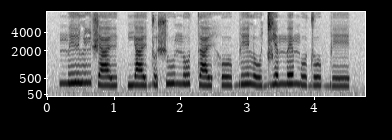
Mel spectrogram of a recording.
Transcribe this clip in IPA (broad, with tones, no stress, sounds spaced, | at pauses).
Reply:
m e˦ ɪ̯ l ĩ˦ ʃ a˨ ɪ̯ | j a˨ ɪ̯ d o̰˦˨ ʃ u˦ n o˦ t a˨ ɪ̯ h o˨ ʊ̯ b e˦ l o˨ d͡ʑ ɛ˦ m ɛ˦ m o˨ d o˨ ʊ̯ b e˨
